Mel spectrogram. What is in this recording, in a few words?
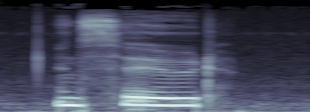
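"ensued", US English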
